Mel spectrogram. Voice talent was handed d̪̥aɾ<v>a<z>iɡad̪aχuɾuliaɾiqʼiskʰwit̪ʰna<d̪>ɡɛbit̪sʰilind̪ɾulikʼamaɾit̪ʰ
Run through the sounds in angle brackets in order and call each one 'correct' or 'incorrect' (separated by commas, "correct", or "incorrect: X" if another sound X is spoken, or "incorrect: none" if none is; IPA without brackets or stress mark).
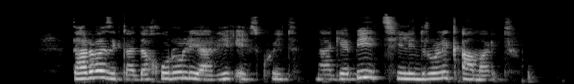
correct, correct, incorrect: none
